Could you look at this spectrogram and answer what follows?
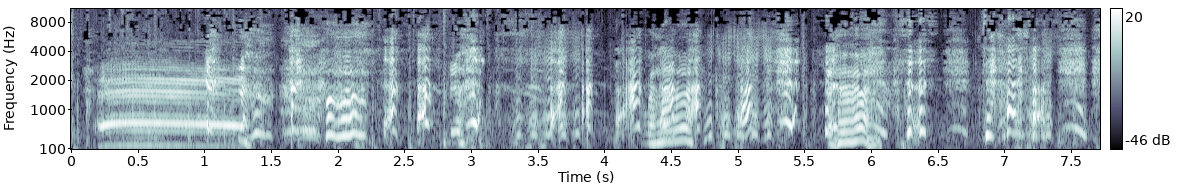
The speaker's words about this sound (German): Das Monster, das ist ein Ziegenbock. Tatsächlich, ein Ziegenbock mit richtig langen Hörnern und einem Halsband.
